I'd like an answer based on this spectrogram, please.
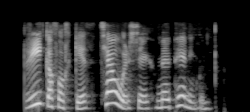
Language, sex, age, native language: Icelandic, female, 18-19, Icelandic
